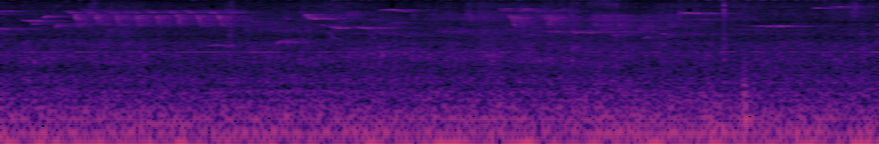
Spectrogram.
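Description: Motor cruiser's engine running steadily under way, a low drone, with short high bird chirps above it.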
